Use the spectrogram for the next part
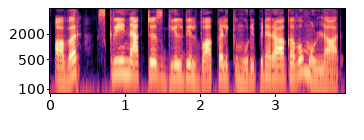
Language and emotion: Tamil, neutral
